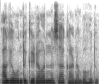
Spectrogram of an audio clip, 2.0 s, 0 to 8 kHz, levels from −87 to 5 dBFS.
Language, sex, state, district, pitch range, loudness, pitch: Kannada, female, Karnataka, Bangalore, 170-185 Hz, -14 LUFS, 175 Hz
